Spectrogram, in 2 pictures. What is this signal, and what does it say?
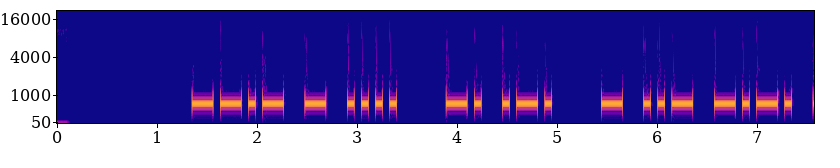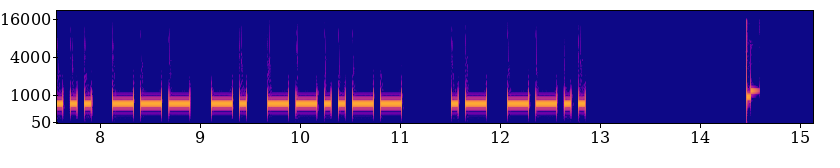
Morse code, heard as a keyed tone, about 17 wpm, 700 Hz. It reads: QTH NR TUCSON, AZ
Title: K1USN SST QSO Practice 17wpm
